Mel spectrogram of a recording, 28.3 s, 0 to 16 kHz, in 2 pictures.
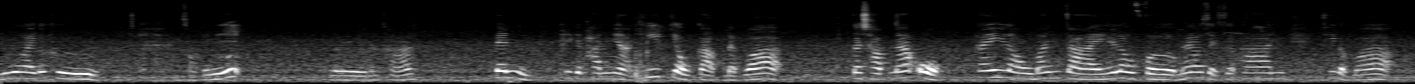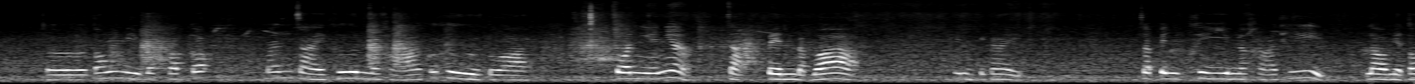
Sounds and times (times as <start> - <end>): Speech: 0.0 - 1.0, 1.8 - 2.5, 3.3 - 4.2, 5.0 - 7.9, 8.5 - 14.0, 14.6 - 19.5, 20.2 - 22.8, 23.7 - 24.4, 25.6 - 28.3.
